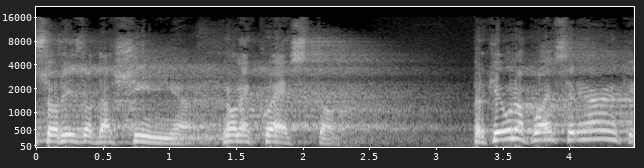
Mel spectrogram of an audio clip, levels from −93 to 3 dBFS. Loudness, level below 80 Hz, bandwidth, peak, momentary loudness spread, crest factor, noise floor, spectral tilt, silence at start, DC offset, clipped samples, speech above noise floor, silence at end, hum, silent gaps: -12 LUFS; -50 dBFS; 16.5 kHz; 0 dBFS; 11 LU; 12 dB; -38 dBFS; -5 dB/octave; 0 s; under 0.1%; under 0.1%; 27 dB; 0 s; none; none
